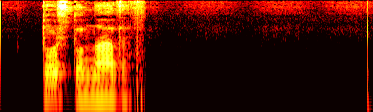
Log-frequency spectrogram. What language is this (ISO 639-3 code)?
rus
